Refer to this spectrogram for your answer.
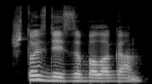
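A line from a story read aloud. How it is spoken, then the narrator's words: Booming voice. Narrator (Russian): Прогремел голос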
